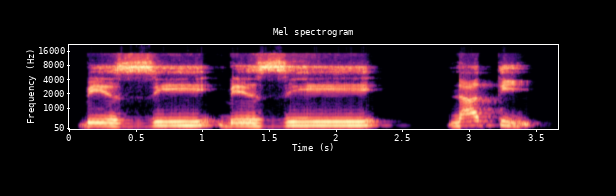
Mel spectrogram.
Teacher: یا مدہ ہے، ایک الف کی مقدار، اس کو لمبا کریں گے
